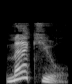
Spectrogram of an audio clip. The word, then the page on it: macule: British English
